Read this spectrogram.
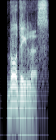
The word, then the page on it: bodiless: British English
